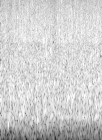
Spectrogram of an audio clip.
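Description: Creek water streams over stones in a steady, close, continuous wash and gurgle with no break, without any voices.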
